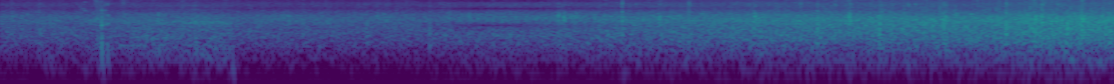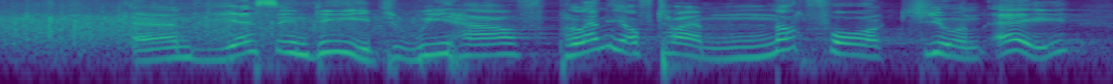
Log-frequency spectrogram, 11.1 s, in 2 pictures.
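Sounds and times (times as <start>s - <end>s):
audience applause for two presenters: 0.0s - 8.6s
speech: 6.2s - 11.0s.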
